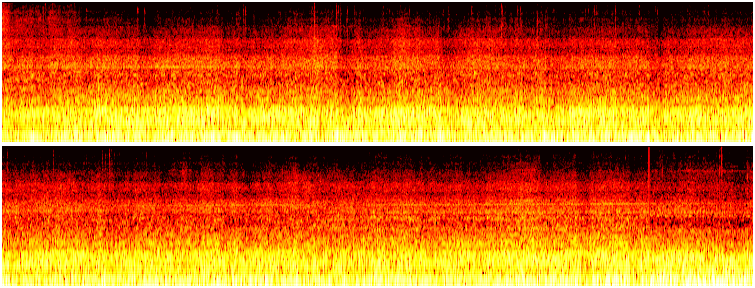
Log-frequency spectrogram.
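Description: Car driving at a steady speed: a continuous low rumble of road and engine noise.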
